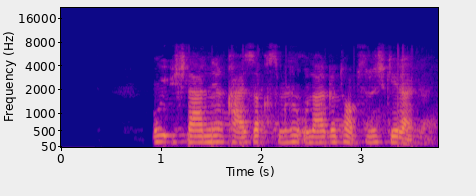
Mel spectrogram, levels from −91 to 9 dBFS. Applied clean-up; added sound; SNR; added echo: none; none; none; reverberation time 1.5 s.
